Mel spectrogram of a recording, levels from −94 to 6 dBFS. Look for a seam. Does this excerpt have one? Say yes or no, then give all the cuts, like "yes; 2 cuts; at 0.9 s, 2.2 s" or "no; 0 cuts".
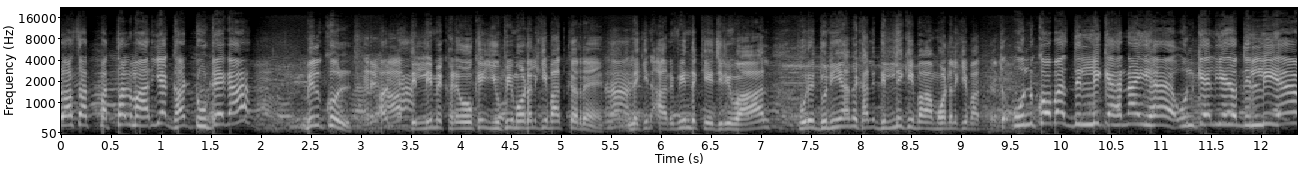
no; 0 cuts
